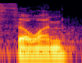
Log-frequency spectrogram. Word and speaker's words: Filin: last name pronounced Fillin um as I shared earlier fill in the blank but one L I wrote uh so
